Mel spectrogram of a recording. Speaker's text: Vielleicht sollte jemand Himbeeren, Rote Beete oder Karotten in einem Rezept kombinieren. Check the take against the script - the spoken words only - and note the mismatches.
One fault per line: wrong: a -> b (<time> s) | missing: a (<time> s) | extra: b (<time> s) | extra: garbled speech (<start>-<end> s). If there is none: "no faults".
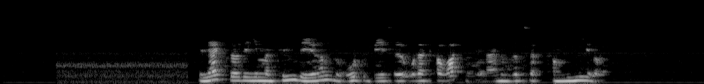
no faults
